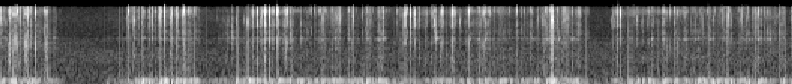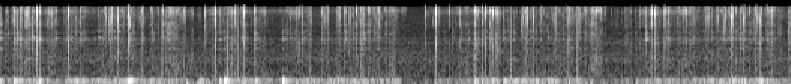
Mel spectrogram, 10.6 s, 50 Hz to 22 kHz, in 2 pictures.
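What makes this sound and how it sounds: Long pink acrylic nails scratch and tap the bare, hollow metal mesh grille of a condenser microphone with no foam cover. The result is a steady, close, low-heavy stream of rapid scratchy rustling and quick, dull taps. It has a boomy hum around 180 Hz and very little high-frequency content, with brief dips where the contact pauses.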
